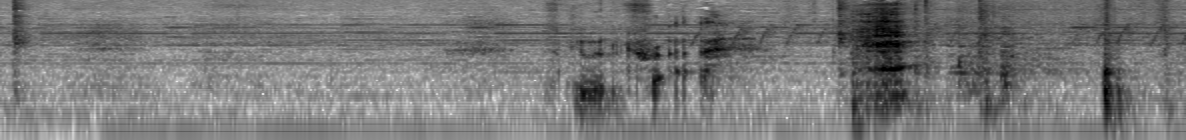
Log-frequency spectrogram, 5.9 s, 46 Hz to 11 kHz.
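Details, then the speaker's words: Olympia SM-3 manual typewriter after space bar rubber spacer replacement: crisp key clacks and clear carriage bell ring, no rubbing or dragging; working normally. "So, let's see if we can hear it rub. No rubbing. Just some nice bell action."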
